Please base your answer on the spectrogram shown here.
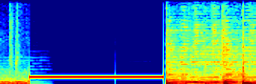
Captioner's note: beeping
